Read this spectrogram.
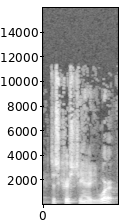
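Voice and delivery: ordinary talk, nothing marked

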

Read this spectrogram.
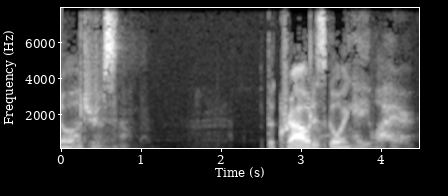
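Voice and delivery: a hint of grieving; mild lament. Jesus weeping over the city in a low, mournful voice. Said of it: "He actually cries".

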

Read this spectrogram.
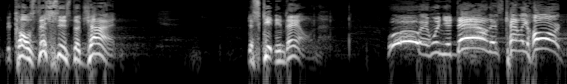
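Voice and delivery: loud, fervent preacher in full flow; preaching at full force. Real, not acted. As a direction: drive the sermon home, full voice. Sustained climactic sermon delivery.

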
